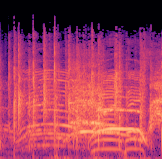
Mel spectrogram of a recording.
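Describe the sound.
A short burst of clapping from a small group, mixed with whoops and cheering voices, lively, building slightly before tapering off, as a round of applause.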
